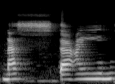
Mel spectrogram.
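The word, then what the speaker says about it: نستعين: Nah, lalu pada kata nasta'in, sinnya harus terdengar jelas. Nasta'in, karena huruf sin itu sedikit ya Bu ya.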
